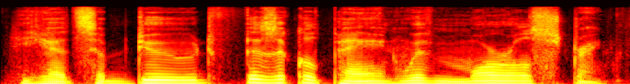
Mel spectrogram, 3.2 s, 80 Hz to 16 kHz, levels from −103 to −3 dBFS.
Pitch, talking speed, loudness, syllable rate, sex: 110 Hz, 150 wpm, -17 LUFS, 4.0 syllables/s, male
